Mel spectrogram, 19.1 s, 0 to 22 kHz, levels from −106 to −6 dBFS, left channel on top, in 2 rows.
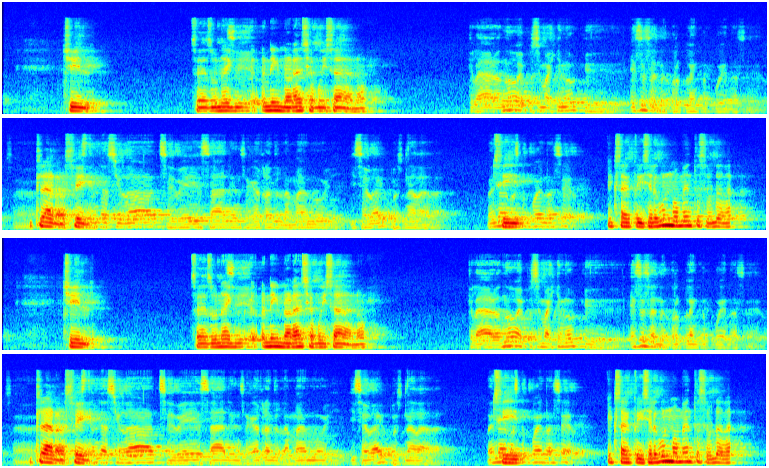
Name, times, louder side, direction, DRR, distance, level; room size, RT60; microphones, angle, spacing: voice 1, 0.8-1.2 2.4-4.6 10.0-10.7 15.7-16.1 17.1-18.7, equal, 30° right, 10 dB, 1.3 m, -19 dB
voice 2, 2.8-3.2 5.8-10.0 10.5-15.0 15.6-16.7, right 3 dB, 55° right, 7 dB, 6.3 m, -32 dB
29.5 x 21.0 x 9.5 m, 0.72 s
head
